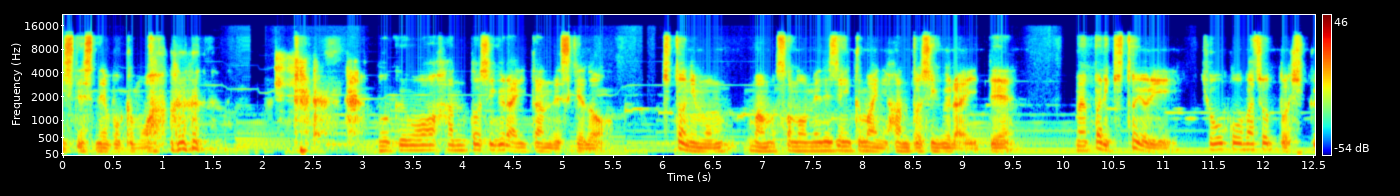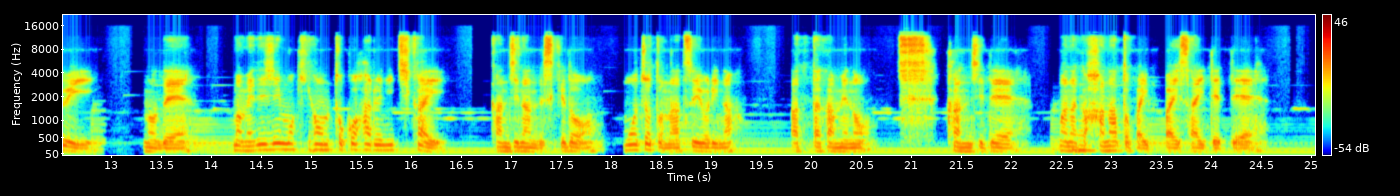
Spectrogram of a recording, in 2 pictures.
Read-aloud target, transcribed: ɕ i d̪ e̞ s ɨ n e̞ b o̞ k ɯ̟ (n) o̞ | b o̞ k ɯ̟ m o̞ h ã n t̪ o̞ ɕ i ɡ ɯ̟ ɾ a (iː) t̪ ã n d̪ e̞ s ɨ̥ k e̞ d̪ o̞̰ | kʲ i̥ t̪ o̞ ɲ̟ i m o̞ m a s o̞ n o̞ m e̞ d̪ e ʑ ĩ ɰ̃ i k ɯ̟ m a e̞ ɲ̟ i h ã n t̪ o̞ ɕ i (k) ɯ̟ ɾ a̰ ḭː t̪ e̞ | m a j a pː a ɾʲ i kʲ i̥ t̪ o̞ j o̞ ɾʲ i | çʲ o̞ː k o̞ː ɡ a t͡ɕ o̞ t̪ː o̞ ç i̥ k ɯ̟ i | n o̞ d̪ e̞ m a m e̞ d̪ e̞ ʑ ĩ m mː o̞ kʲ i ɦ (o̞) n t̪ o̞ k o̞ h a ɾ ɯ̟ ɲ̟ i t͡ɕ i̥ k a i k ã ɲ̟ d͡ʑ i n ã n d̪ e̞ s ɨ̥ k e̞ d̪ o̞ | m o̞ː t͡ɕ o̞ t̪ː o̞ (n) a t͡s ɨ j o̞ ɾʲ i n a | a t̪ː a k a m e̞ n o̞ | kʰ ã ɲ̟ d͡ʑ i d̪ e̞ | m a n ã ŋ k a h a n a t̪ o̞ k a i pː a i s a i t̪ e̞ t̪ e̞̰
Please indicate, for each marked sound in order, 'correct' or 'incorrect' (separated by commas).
incorrect, correct, incorrect, incorrect, correct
